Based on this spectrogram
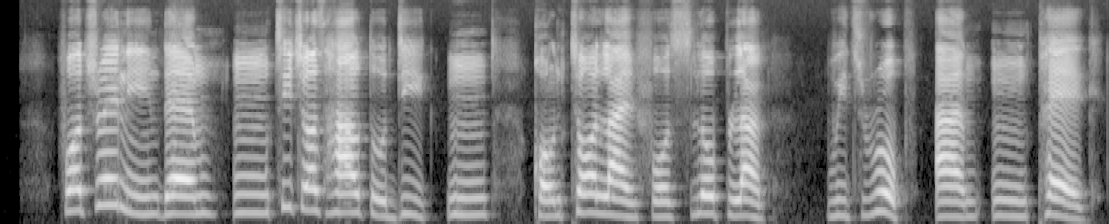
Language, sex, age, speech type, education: Nigerian Pidgin, female, 30-45, spontaneous, tertiary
